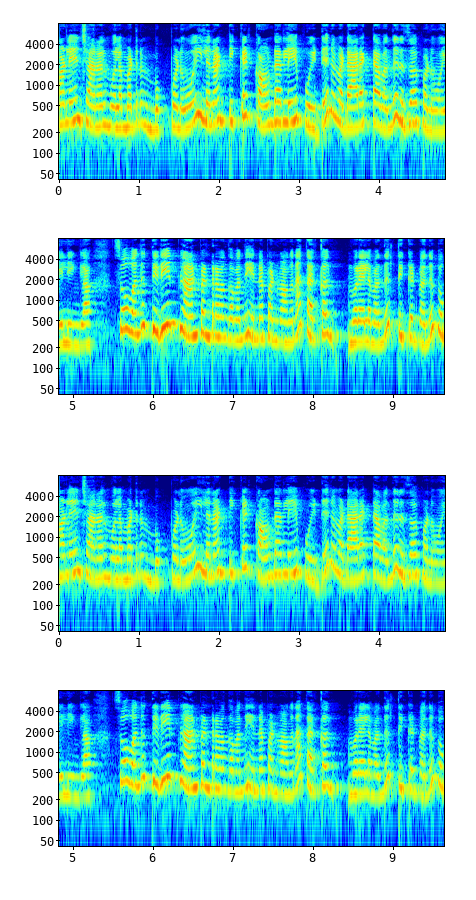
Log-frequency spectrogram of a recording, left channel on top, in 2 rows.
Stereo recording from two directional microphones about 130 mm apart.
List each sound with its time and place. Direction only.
0.0 s a woman's voice: 20° left (ahead or behind)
